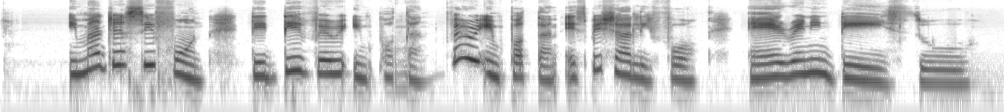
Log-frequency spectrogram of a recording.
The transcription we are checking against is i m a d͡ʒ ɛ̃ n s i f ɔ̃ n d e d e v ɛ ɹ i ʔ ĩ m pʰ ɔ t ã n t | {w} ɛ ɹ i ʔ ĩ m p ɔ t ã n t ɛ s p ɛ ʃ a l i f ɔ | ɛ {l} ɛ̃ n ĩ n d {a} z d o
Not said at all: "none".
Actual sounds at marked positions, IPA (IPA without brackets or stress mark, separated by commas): v, ɹ, e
